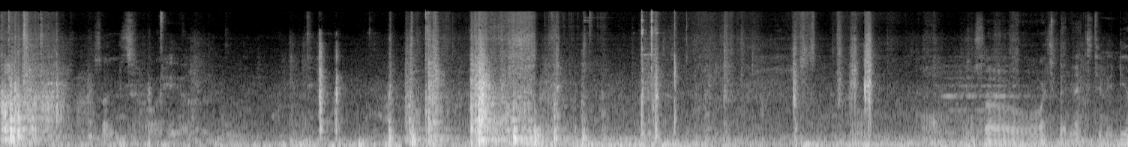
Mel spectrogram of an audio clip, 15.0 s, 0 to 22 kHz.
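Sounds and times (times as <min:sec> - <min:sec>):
hard objects knocking and clicking: 0:03.9 - 0:09.2.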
